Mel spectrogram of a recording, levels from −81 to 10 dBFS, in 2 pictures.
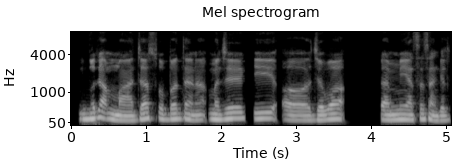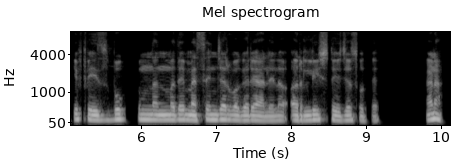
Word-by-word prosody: बघा 140 Hz, +5 st, +3 dB
माझ्यासोबत 130 Hz, +4 st, 0 dB
आहे 125 Hz, -4 st, +1 dB
ना, 115 Hz, +1 st, -2 dB
म्हणजे 130 Hz, +4 st, +2 dB
की 145 Hz, 0 st, -2 dB
अ, 105 Hz, -5 st, -2 dB
जेव्हा 125 Hz, +4 st, +2 dB, 0.6 s
मी 120 Hz, +2 st, +2 dB
असं 115 Hz, +3 st, -1 dB
सांगेल 105 Hz, -5 st, -1 dB
की 125 Hz, -, 0 dB
Facebookमध्ये 115 Hz, +1 st, +1 dB
मेसेंजर 115 Hz, +1 st, +2 dB
वगैरे 110 Hz, -1 st, +1 dB
आलेलं 100 Hz, 0 st, -1 dB
अर्ली 110 Hz, +1 st, +1 dB
स्टेजेस 110 Hz, -3 st, -2 dB
होते 95 Hz, -1 st, -8 dB
आहे 115 Hz, +4 st, -9 dB
ना, 135 Hz, -, +4 dB
115 Hz, 125 wpm, -23 LUFS, 105-130 Hz, 0.6 s, ना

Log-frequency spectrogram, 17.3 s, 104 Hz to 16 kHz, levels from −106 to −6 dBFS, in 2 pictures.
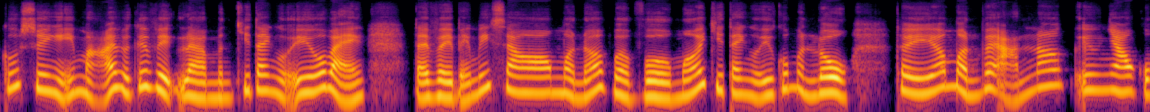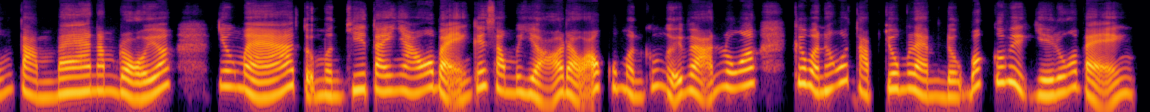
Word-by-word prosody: cứ 315 Hz, +3 st, -3 dB
suy 295 Hz, -6 st, -2 dB
nghĩ 225 Hz, 0 st, -2 dB
mãi 230 Hz, -, 0 dB
về 265 Hz, -, 0 dB
cái 330 Hz, +6 st, 0 dB
việc 270 Hz, -8 st, +2 dB
là 210 Hz, -3 st, +2 dB
mình 195 Hz, 0 st, -5 dB
chia 275 Hz, +8 st, -6 dB
tay 275 Hz, -1 st, +1 dB
người 215 Hz, -7 st, -4 dB
yêu 255 Hz, +4 st, +1 dB
á 305 Hz, -, +3 dB
bạn. 200 Hz, -, +2 dB, 0.4 s
Tại 195 Hz, 0 st, +1 dB
vì 205 Hz, -1 st, +2 dB
bạn 185 Hz, +3 st, -4 dB
biết 310 Hz, +7 st, -2 dB
sao 275 Hz, -6 st, +1 dB
hông? 250 Hz, 0 st, +2 dB
Mình 230 Hz, -5 st, -1 dB
á 270 Hz, +8 st, +1 dB
v -, -, -1 dB, 0.2 s
vừa 205 Hz, -2 st, +3 dB
mới 225 Hz, -, +1 dB
chia 300 Hz, -6 st, -4 dB
tay 245 Hz, -3 st, -2 dB
người 210 Hz, -3 st, -4 dB
yêu 220 Hz, +2 st, 0 dB
của 295 Hz, -, -4 dB
mình 295 Hz, -5 st, -4 dB
luôn. 245 Hz, -3 st, +6 dB, 0.3 s
Thì 250 Hz, -4 st, +1 dB
á, 295 Hz, +4 st, +1 dB
mình 260 Hz, -9 st, 0 dB
với 305 Hz, -, 0 dB
ảnh 210 Hz, +1 st, -3 dB
á, 330 Hz, +3 st, 0 dB
yêu 285 Hz, 0 st, -4 dB
nhau 270 Hz, -2 st, +2 dB
cũng 240 Hz, +3 st, -6 dB
tầm 220 Hz, -8 st, -2 dB
3 255 Hz, +3 st, +3 dB
năm 275 Hz, 0 st, -2 dB
rồi 215 Hz, -3 st, +3 dB
á, 300 Hz, +5 st, +3 dB, 0.4 s
nhưng 330 Hz, -2 st, -3 dB
mà 275 Hz, -, +3 dB
á, 225 Hz, +10 st, +3 dB
tụi -, -, -2 dB
mình 220 Hz, -1 st, -4 dB
chia 285 Hz, +6 st, -1 dB
tay 275 Hz, -2 st, +1 dB
nhau 265 Hz, -1 st, 0 dB
á 310 Hz, -, +5 dB
bạn, 255 Hz, -8 st, +2 dB
cái 320 Hz, +8 st, -1 dB
xong 280 Hz, -5 st, -1 dB
bây 255 Hz, -1 st, -3 dB
giờ 225 Hz, -2 st, +2 dB
á 245 Hz, -, +3 dB
đầu 240 Hz, -, +2 dB
óc 300 Hz, +1 st, +2 dB
của 325 Hz, -, -6 dB
mình 250 Hz, -8 st, -4 dB
cứ 335 Hz, -, -7 dB
nghĩ -, -, +1 dB
về 265 Hz, +2 st, +2 dB
ảnh 260 Hz, -, -1 dB
luôn 315 Hz, 0 st, -1 dB
á, 350 Hz, +2 st, +4 dB, 0.3 s
cái 380 Hz, -1 st, +2 dB
mình 260 Hz, -5 st, +2 dB
hông 295 Hz, +5 st, -1 dB
có 405 Hz, -, +1 dB
tập 230 Hz, -4 st, -2 dB
trung 295 Hz, 0 st, 0 dB
làm 220 Hz, -7 st, 0 dB
được 205 Hz, -1 st, -3 dB
bất 340 Hz, +4 st, -1 dB
cứ 395 Hz, -1 st, +1 dB
việc 335 Hz, -, +1 dB
gì 220 Hz, 0 st, +1 dB
luôn 250 Hz, +4 st, -1 dB
á 315 Hz, -, -2 dB
bạn. 240 Hz, +4 st, 0 dB
255 Hz, 305 wpm, -22 LUFS, 220-295 Hz, 0.4 s, luôn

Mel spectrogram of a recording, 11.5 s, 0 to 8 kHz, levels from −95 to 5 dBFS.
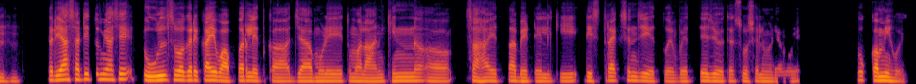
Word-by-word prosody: हं, 120 Hz, -, -2 dB
हं. 120 Hz, -, -7 dB, 0.4 s
तर 155 Hz, -, +2 dB
यासाठी 175 Hz, +2 st, +4 dB
तुम्ही 185 Hz, -1 st, +2 dB
असे 175 Hz, +2 st, +2 dB, 0.2 s
टूल्स 155 Hz, +2 st, +5 dB
वगैरे 155 Hz, -1 st, +4 dB
काही 150 Hz, -1 st, +6 dB
वापरलेत 130 Hz, 0 st, +1 dB
का? 120 Hz, -1 st, -2 dB
ज्यामुळे 125 Hz, 0 st, 0 dB
तुम्हाला 125 Hz, -2 st, 0 dB
आणखीन 130 Hz, +3 st, 0 dB
अ, 120 Hz, -3 st, -3 dB, 0.3 s
सहायता, 130 Hz, 0 st, -1 dB
भेटेल 120 Hz, -1 st, -2 dB
की 125 Hz, 0 st, -4 dB
डिस्ट्रॅक्शन 135 Hz, +3 st, -3 dB
जे 135 Hz, -2 st, 0 dB
येतोय 115 Hz, 0 st, -5 dB
व्यत्यय 120 Hz, +3 st, -3 dB
जे 125 Hz, 0 st, 0 dB
येतोय 120 Hz, +1 st, -4 dB
सोशल 125 Hz, -1 st, -5 dB
मीडियामुळे 115 Hz, 0 st, -6 dB, 0.7 s
तो 150 Hz, -, -2 dB
कमी 140 Hz, -2 st, +6 dB
होईल. 120 Hz, -3 st, -4 dB
125 Hz, 150 wpm, -25 LUFS, 120-140 Hz, 0.7 s, काही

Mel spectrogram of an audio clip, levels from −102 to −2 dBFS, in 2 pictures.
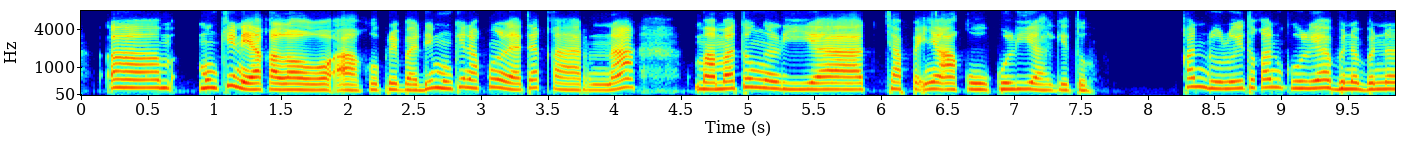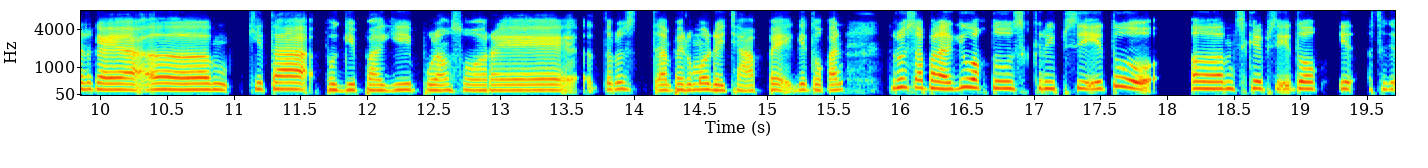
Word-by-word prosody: Mmm, 280 Hz, -1 st, +3 dB, 0.2 s
mungkin 280 Hz, +6 st, +3 dB
ya 220 Hz, 0 st, +7 dB
kalau 205 Hz, -2 st, +4 dB
aku 195 Hz, +2 st, +1 dB
pribadi, 205 Hz, +2 st, -1 dB
mungkin 275 Hz, +1 st, +1 dB
aku 295 Hz, +3 st, -3 dB
ngeliatnya 260 Hz, +1 st, +2 dB
karena, 205 Hz, +3 st, 0 dB, 0.5 s
mama 235 Hz, +1 st, +5 dB
tuh 300 Hz, -, +2 dB
ngelihat 220 Hz, -3 st, +3 dB
capeknya 230 Hz, -2 st, +1 dB
aku 215 Hz, 0 st, 0 dB
kuliah, 225 Hz, -3 st, +1 dB
gitu. 185 Hz, -2 st, -6 dB, 0.7 s
Kan 310 Hz, 0 st, 0 dB
dulu 245 Hz, 0 st, +1 dB
itu 260 Hz, +2 st, -2 dB
kan 290 Hz, 0 st, 0 dB
kuliah 260 Hz, +1 st, +1 dB
benar-benar 230 Hz, 0 st, +1 dB
kayak, 210 Hz, -2 st, +2 dB
eee, 210 Hz, -1 st, +3 dB, 0.3 s
kita 230 Hz, -1 st, +1 dB
pergi 200 Hz, -1 st, -3 dB
pagi 190 Hz, 0 st, -4 dB
pulang 190 Hz, 0 st, -4 dB
sore, 190 Hz, 0 st, -3 dB, 0.2 s
terus 220 Hz, 0 st, -5 dB
sampai 190 Hz, +1 st, -4 dB
rumah 215 Hz, +1 st, -2 dB
udah 190 Hz, -, 0 dB
capek, 185 Hz, +3 st, -6 dB
gitu 200 Hz, -1 st, -4 dB
kan. 190 Hz, +1 st, -3 dB, 0.3 s
Terus 290 Hz, +1 st, -3 dB
apalagi 265 Hz, 0 st, +1 dB
waktu 260 Hz, -3 st, +1 dB
skripsi 245 Hz, -1 st, -4 dB
itu, 295 Hz, -6 st, +2 dB, 0.3 s
eee, 245 Hz, -1 st, +2 dB
skripsi 250 Hz, +2 st, -4 dB
itu, 240 Hz, -2 st, 0 dB, 0.2 s
i 235 Hz, -, -2 dB, 0.2 s
skip 225 Hz, +2 st, -9 dB
225 Hz, 145 wpm, -23 LUFS, 200-255 Hz, 0.7 s, ya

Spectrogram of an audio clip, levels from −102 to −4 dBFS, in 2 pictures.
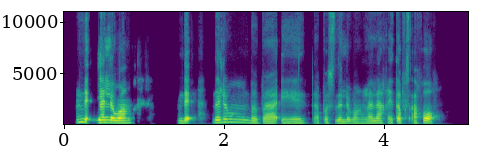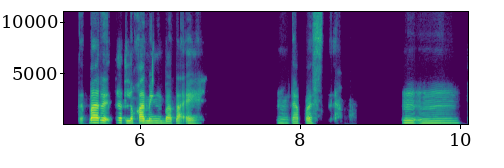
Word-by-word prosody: Hindi, 280 Hz, 0 st, +5 dB, 0.2 s
2, 230 Hz, -3 st, +7 dB, 0.6 s
hindi 210 Hz, +8 st, +5 dB, 0.3 s
2 265 Hz, 0 st, -1 dB
babae 185 Hz, 0 st, -3 dB
tapos 190 Hz, -1 st, -9 dB
2 170 Hz, 0 st, -4 dB
lalaki 195 Hz, +1 st, -3 dB
tapos 210 Hz, 0 st, +1 dB
ako. 195 Hz, +1 st, +3 dB, 0.6 s
Bale 235 Hz, -1 st, +5 dB
3 220 Hz, -3 st, -2 dB
kaming 205 Hz, -1 st, +1 dB
babae. 150 Hz, -4 st, -2 dB, 1.0 s
Hmm, 185 Hz, -2 st, -14 dB
tapos 175 Hz, 0 st, -6 dB, 1.0 s
Mm. 210 Hz, 0 st, -8 dB
205 Hz, 100 wpm, -20 LUFS, 180-220 Hz, 1.0 s, 2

